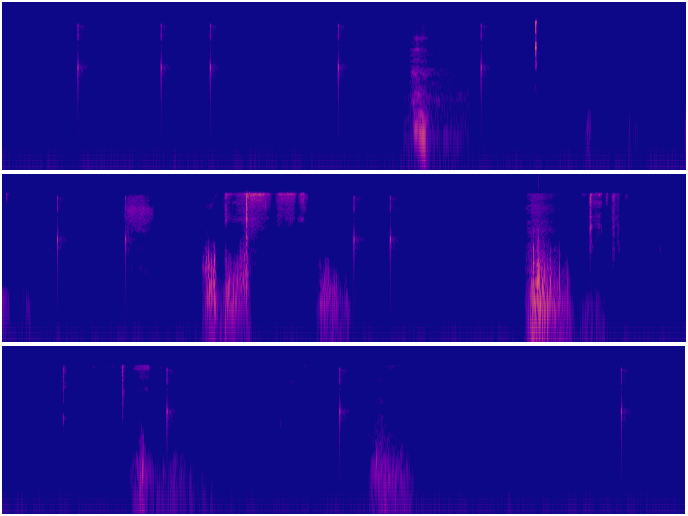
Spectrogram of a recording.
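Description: Short soft clicks sound now and then as menu buttons are touched.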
